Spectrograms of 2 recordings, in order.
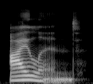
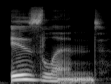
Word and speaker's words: island: sword sword Word 182: island Common mispronunciation: is-land Correct pronunciation: island The S is completely silent. Two syllables.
